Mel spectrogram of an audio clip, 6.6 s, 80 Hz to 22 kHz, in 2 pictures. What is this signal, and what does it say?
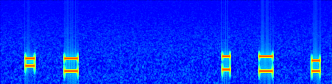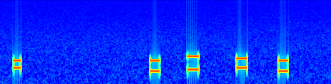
DTMF, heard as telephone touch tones, dialled by hand, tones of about 100 ms. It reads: 02 6317 1681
